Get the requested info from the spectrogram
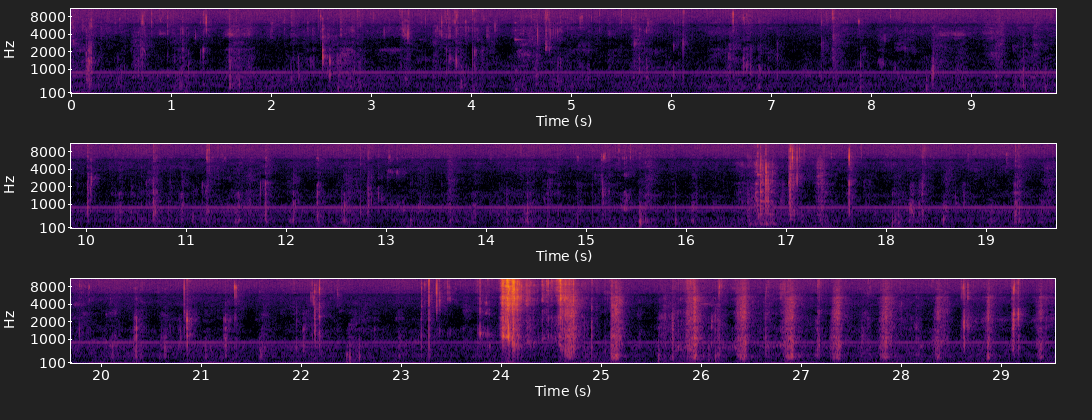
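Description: Close-miked chewing of food with wet mouth clicks and crunches, the sharpest and loudest crunches coming in a cluster in the last few seconds. A low hum that rises and falls about every two seconds runs underneath.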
